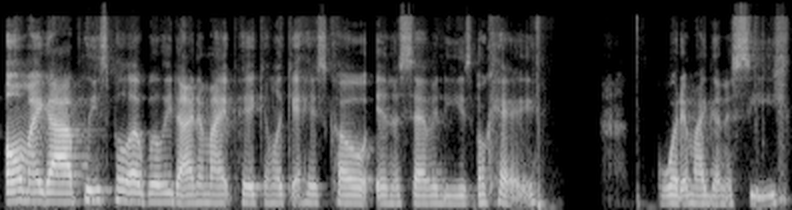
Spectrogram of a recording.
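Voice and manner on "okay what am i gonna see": usual speaking voice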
